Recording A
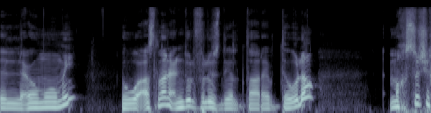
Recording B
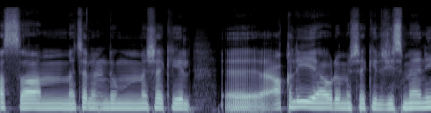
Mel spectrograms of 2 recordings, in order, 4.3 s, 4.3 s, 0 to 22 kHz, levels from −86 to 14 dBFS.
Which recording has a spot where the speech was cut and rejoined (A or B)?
A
